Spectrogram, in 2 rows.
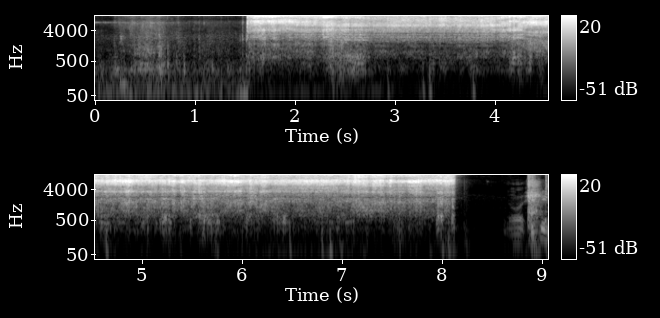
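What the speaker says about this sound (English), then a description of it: "some compressed air." Compressed air blasts rust out of a metal frame on a Coleman CC100, a loud continuous hiss that runs steadily for several seconds and then cuts off abruptly.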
